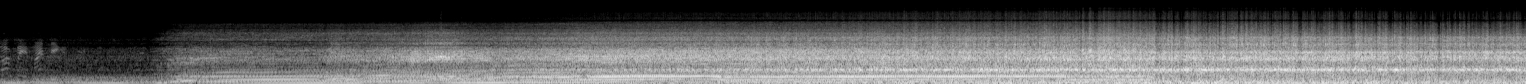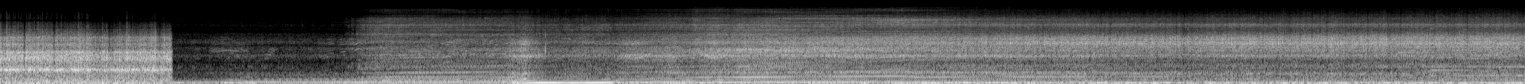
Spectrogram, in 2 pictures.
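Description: A donk drag car's engine at full throttle, heard from a camera mounted on the car's body: its note climbs, drops back at each gear shift and climbs again, loudest about ten seconds in. It cuts off abruptly a little past halfway, and a second onboard pass follows with the engine again pulling up through the gears.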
